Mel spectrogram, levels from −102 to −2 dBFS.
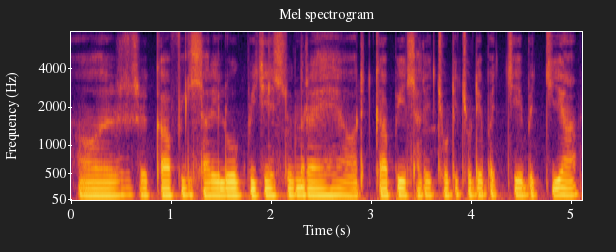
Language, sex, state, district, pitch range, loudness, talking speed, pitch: Hindi, male, Himachal Pradesh, Shimla, 120-125 Hz, -17 LUFS, 165 wpm, 120 Hz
